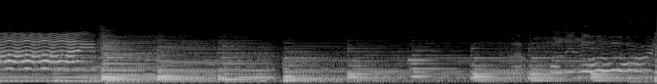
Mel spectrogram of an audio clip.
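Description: A woman's held sung note, wavering with a wide vibrato, ends about a second in; an upright piano then plays on alone, with chords struck about twice a second.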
